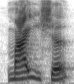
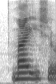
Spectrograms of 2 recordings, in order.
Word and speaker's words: Maisha: NDA when you asked Misha if she was is that her name Misha isn't that the name Maisha right want to make sure I'm saying it right yeah when you ask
